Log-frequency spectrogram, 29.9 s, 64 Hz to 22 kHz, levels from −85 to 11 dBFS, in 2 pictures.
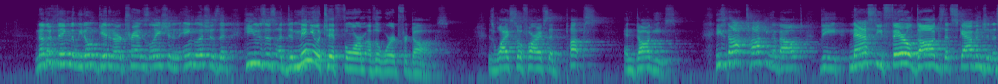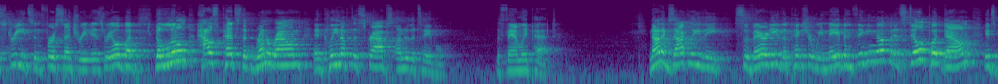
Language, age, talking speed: English, 30-49, 175 wpm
